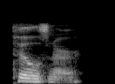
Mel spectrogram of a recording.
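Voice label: "pilsner", Canadian English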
